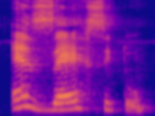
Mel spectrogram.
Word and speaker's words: exército: família do X, ela pode parecer com o som do Z nas palavras. Vejam só, observem como é diferente a escrita, a pronúncia dessas palavras. Observem a imagem. Exército. Então, se eu fosse ler com X, se fosse o som do X, ia ficar exército.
